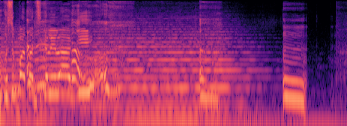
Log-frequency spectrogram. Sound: Choco groans

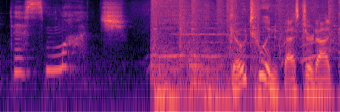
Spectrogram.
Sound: group cheering

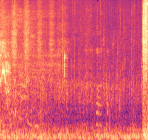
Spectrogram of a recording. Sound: crowd snickering

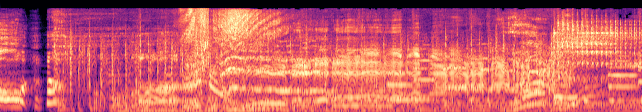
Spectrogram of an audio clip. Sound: Plankton laughing

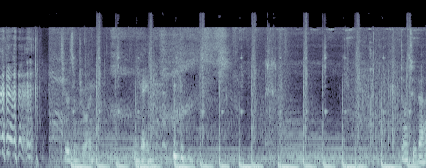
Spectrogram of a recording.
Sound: chuckles

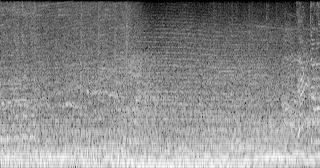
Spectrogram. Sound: crowd Cheering

